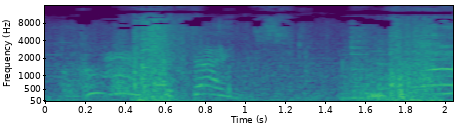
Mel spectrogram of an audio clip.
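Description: Swords clash.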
